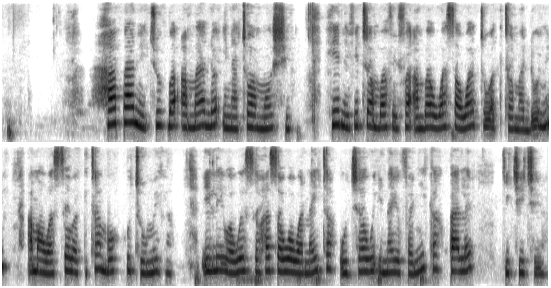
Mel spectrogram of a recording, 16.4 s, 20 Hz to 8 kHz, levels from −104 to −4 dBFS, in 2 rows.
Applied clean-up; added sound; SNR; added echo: neural mask model Resemble Enhance denoiser.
